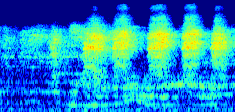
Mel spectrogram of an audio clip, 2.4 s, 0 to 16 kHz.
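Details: Long-tailed shrike, a young bird 80 days old, in full song: a run of loud harsh rasping notes, about five bursts in quick succession, each swelling and fading.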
